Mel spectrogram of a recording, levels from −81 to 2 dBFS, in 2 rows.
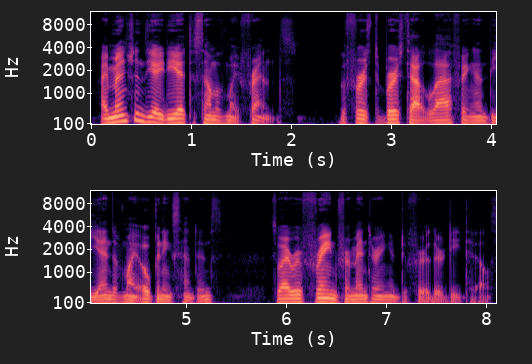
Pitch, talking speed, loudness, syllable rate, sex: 105 Hz, 215 wpm, -21 LUFS, 6.2 syllables/s, male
